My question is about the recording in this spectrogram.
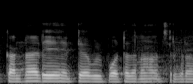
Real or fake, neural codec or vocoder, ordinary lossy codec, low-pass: fake; vocoder, 22.05 kHz, 80 mel bands, Vocos; none; 7.2 kHz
